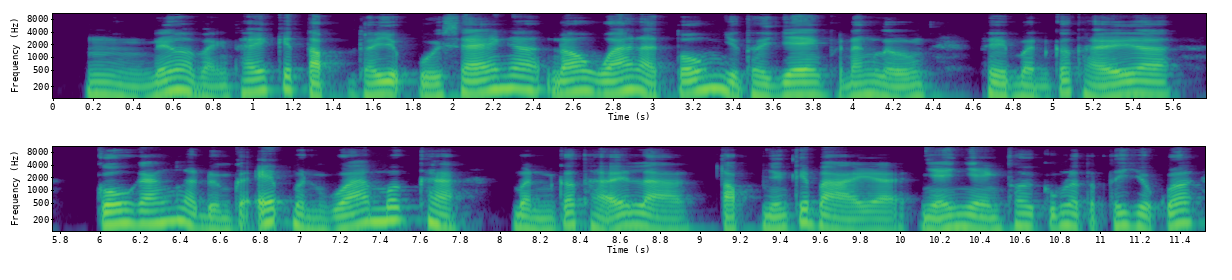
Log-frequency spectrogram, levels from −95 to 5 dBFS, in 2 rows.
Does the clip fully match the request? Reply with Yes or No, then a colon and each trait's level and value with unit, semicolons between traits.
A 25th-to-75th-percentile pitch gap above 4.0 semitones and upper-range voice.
No: average, 4.7 semitones; low, 130 Hz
